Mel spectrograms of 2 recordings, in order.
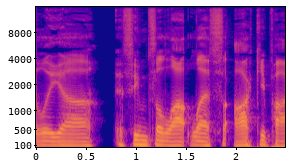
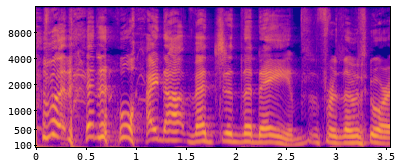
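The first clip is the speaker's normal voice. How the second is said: laughing; 9 semitones higher, slower than usual. Real, not acted. Laughing while arguing.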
